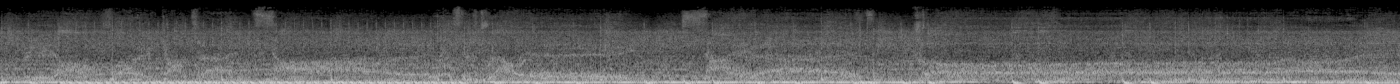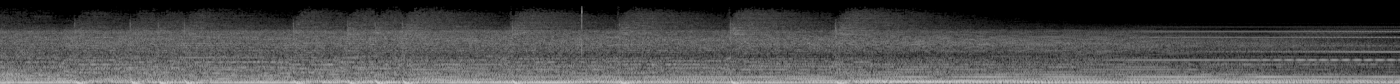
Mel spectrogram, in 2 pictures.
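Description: An uninitialised buffer fault occurs at 19.82 s: a block of about 0.67 ms was sent to the output before any audio had been written into it, so stale memory contents played as samples. It is heard as a brief, loud crack, which fits a 32-sample block.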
